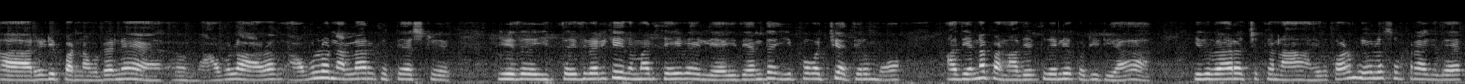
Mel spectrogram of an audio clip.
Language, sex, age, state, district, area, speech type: Tamil, female, 60+, Tamil Nadu, Mayiladuthurai, rural, spontaneous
